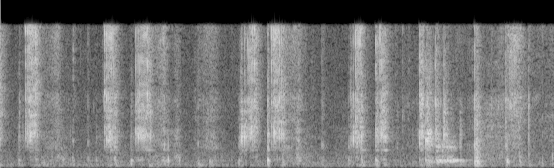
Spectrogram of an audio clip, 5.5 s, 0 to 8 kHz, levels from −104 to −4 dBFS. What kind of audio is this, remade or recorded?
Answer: recorded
